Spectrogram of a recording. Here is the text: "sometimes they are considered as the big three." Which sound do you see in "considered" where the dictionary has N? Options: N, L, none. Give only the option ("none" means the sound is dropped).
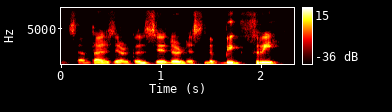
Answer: N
